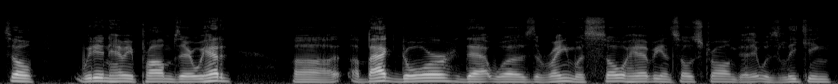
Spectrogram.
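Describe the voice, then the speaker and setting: An American man hosting a casual, unscripted hobby show update in a halting, laid-back, rambling way. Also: medium pitch, a little mellow, clear, resonant tone, no echo. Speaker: host of a radio hobby show.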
